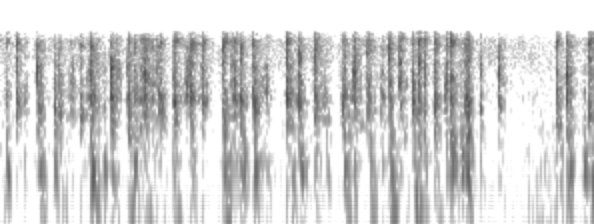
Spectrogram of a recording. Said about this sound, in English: Sorry, that's me typing, and I know you can all hear that.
